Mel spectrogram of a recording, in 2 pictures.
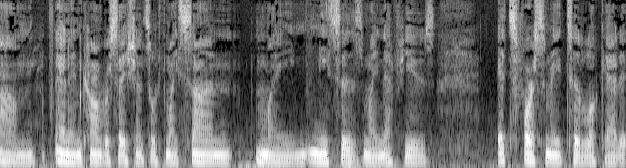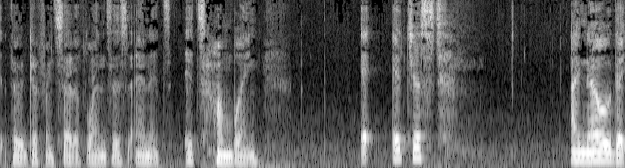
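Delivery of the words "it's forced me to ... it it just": choking up, fighting back tears while speaking. Answering another speaker who said don't cry: holding back tears. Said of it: "so I'm trying not to".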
